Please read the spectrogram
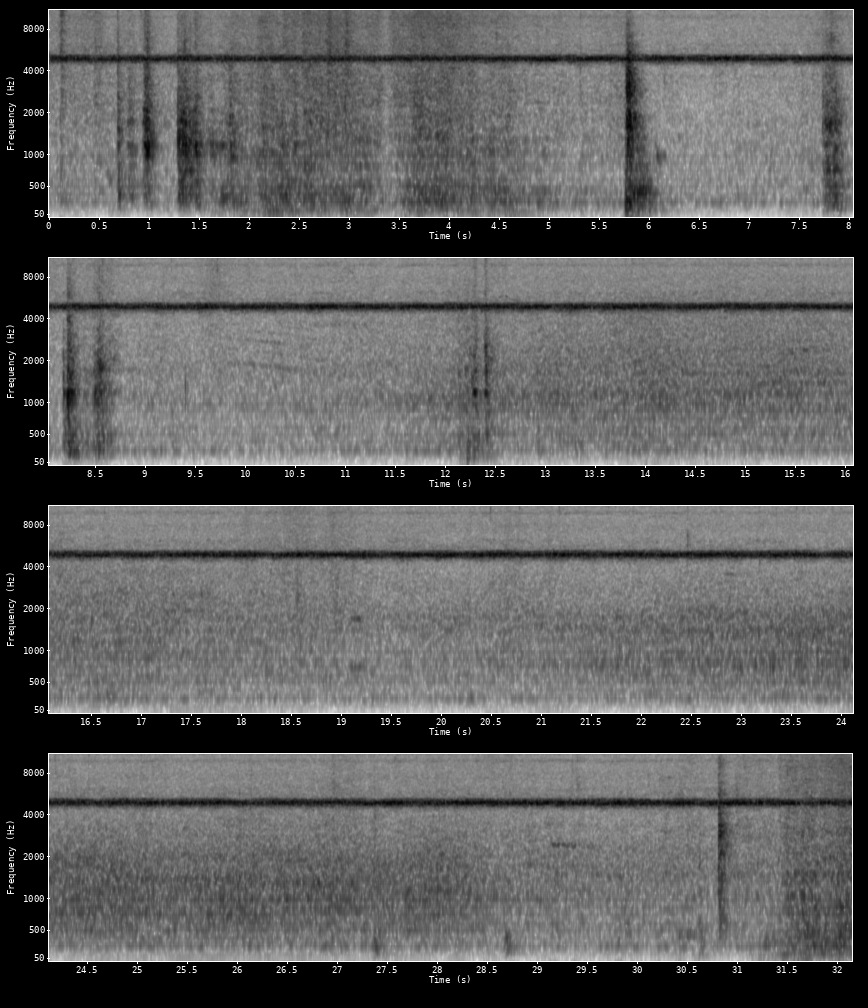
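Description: Short knocks and rustles of food and utensils being handled over a frying pan as pizza toppings are laid on, loudest about six and eight seconds in and stopping after about twelve seconds. A steady high-pitched whine runs underneath throughout.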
